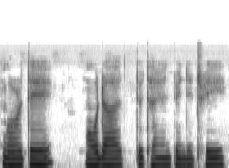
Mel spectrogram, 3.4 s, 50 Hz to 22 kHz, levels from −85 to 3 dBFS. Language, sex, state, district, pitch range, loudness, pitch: Nagamese, female, Nagaland, Kohima, 150-160 Hz, -14 LUFS, 155 Hz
